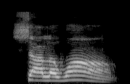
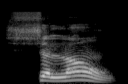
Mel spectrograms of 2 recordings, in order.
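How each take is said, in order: First: Shalom said as three syllables, sha-la-WAHM; teacher's model Shalom, pronounced "shah-lah-wahm"; Hebrew pronunciation. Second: Shalom said as two syllables, sha-LOHM; imitated shalom, slow, ending in "lohm"; Yiddish-style pronunciation. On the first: Shown as a demonstration. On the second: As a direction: draw out shalom with an "oh" vowel. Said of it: "if you hear them say it, they say".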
